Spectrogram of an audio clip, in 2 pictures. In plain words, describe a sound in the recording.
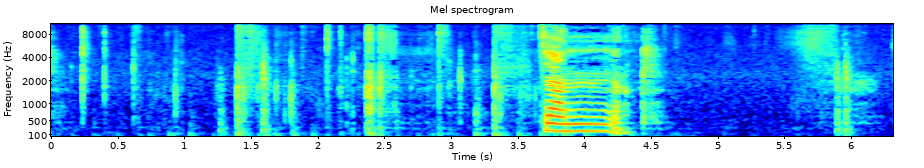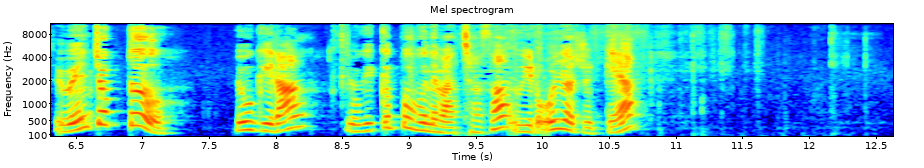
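Paper crinkles and rustles softly as it is folded and creased.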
